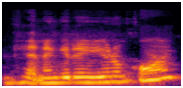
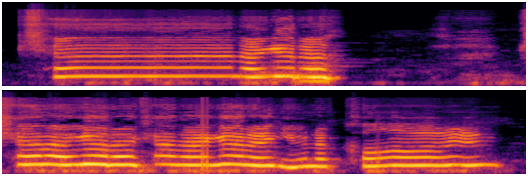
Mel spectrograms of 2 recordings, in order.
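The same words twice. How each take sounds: First: Said in the usual way. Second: Very high, airy unicorn voice; squeaky magical unicorn asking. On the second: Pretend. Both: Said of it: "that's my impression of a unicorn".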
